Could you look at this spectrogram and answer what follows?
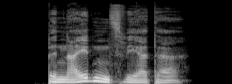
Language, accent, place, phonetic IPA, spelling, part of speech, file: German, Germany, Berlin, [bəˈnaɪ̯dn̩sˌveːɐ̯tɐ], beneidenswerter, adjective, De-beneidenswerter.ogg
- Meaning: 1. comparative degree of beneidenswert 2. inflection of beneidenswert: strong/mixed nominative masculine singular 3. inflection of beneidenswert: strong genitive/dative feminine singular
